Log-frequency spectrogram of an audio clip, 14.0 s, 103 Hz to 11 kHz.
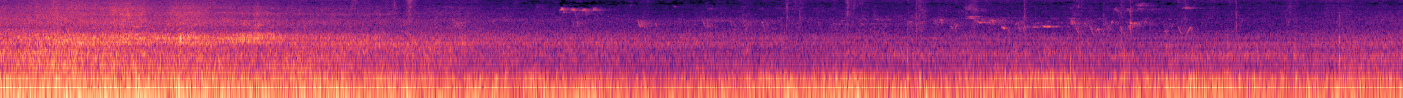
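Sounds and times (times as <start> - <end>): small birds chirping: 8.4 - 12.4.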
